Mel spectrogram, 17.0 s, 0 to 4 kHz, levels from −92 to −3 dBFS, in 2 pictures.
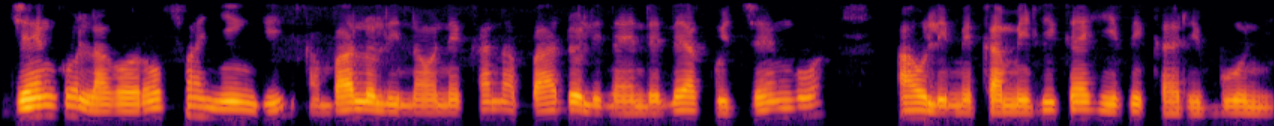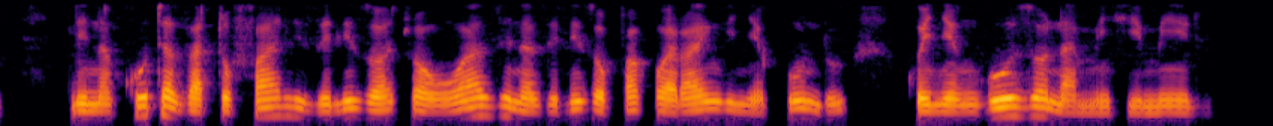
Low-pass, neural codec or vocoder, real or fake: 3.6 kHz; none; real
